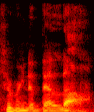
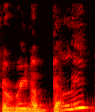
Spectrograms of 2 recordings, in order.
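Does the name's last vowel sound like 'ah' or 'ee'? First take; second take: ah; ee. First: The name ends with an 'ah' sound. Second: The name ends with an 'ee' sound. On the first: The speaker calls it wrong. "not Sharina Bella" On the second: The speaker calls it right. "you pronounce that Belly"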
